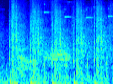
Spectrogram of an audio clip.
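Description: Rapid volleys of gunfire cut down zombies in the video game Yakuza: Dead Souls, with dense, overlapping shots firing in quick bursts across the whole moment.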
